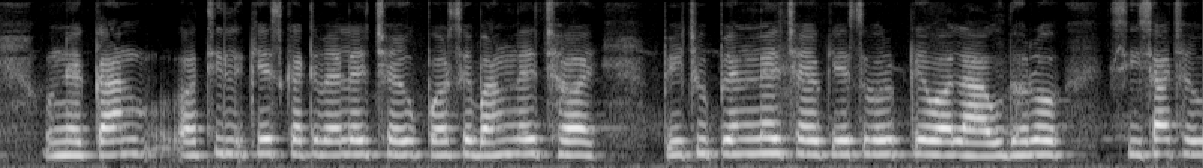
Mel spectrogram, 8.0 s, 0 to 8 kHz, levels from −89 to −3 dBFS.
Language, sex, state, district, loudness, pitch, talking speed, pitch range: Maithili, female, Bihar, Samastipur, -20 LUFS, 250 Hz, 50 wpm, 245-260 Hz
